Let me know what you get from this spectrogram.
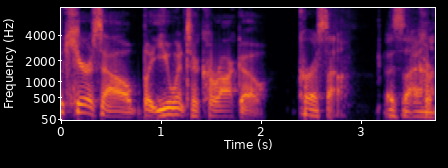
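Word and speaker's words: Curaçao: the it's blue cirel but you went to Caraco carasel is the is name Caraco that's how they pronounced it who does who's they Who you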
